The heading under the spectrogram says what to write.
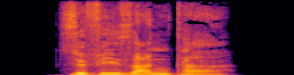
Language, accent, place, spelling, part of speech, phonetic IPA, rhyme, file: German, Germany, Berlin, süffisanter, adjective, [zʏfiˈzantɐ], -antɐ, De-süffisanter.ogg
- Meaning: 1. comparative degree of süffisant 2. inflection of süffisant: strong/mixed nominative masculine singular 3. inflection of süffisant: strong genitive/dative feminine singular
